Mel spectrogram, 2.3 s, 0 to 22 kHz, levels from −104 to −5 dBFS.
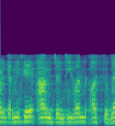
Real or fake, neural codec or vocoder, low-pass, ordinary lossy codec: fake; codec, 24 kHz, 1 kbps, SNAC; 3.6 kHz; none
